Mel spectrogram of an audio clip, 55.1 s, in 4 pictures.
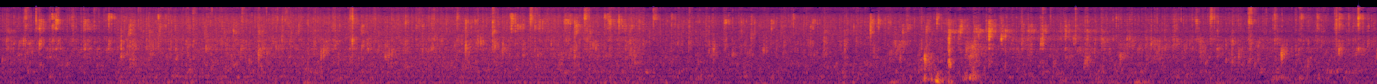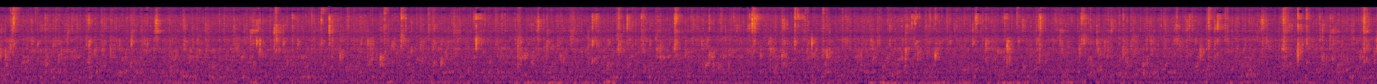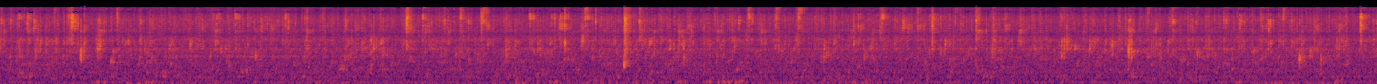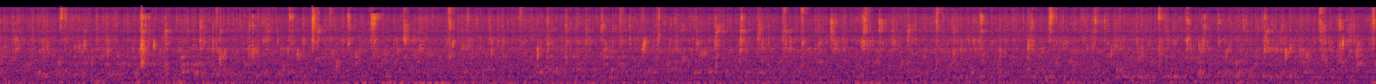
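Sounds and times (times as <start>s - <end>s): steady rainfall: 0.0s - 55.0s
sharp raindrop hits: 8.6s - 11.3s.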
